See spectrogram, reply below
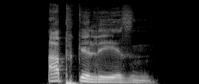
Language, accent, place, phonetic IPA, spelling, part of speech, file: German, Germany, Berlin, [ˈapɡəˌleːzn̩], abgelesen, verb, De-abgelesen.ogg
- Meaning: past participle of ablesen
